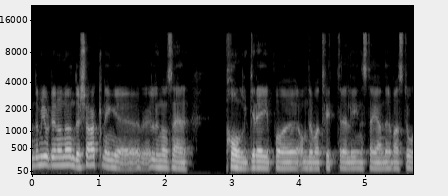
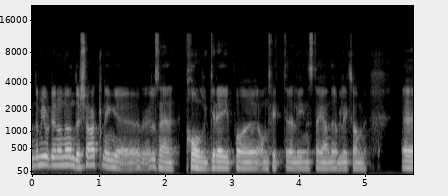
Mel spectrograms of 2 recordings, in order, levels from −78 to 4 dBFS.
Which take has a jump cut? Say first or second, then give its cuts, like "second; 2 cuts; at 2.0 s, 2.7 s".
second; 4 cuts; at 1.8 s, 2.2 s, 3.5 s, 4.6 s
